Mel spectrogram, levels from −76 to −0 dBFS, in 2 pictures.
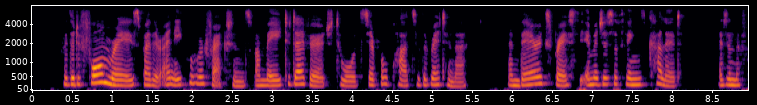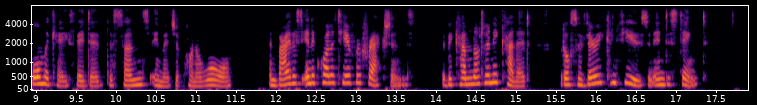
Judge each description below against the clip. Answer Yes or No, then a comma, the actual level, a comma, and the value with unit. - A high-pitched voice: Yes, high, 210 Hz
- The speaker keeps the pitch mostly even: No, average, 4.1 semitones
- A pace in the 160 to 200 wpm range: Yes, average, 190 wpm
